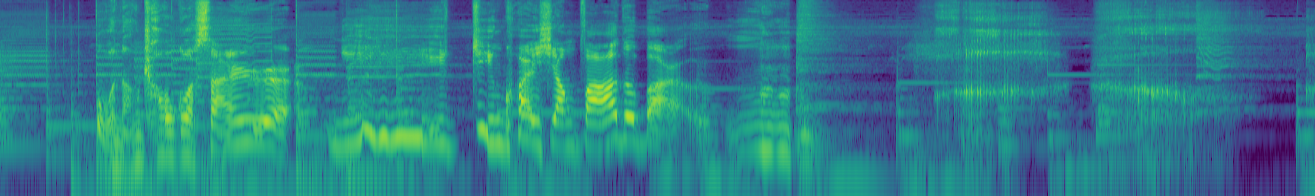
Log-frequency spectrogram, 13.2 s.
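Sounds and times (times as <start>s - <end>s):
speech: 1.0s - 8.2s
snoring: 9.2s - 13.1s.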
